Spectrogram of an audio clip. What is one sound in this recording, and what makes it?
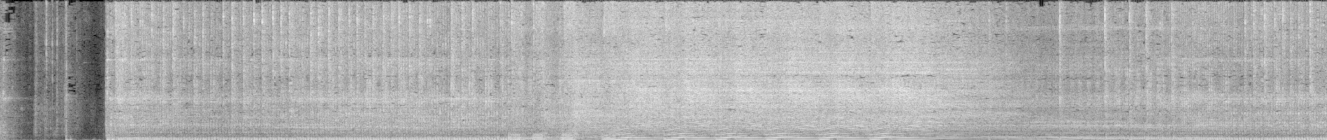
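A chainsaw engine roars loudly, revving up and down.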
